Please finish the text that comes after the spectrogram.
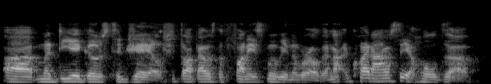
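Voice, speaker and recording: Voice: medium pitch, brisk, fairly bright tone, highs cut off. A podcast panelist in casual chat, wry, who uses many fillers and gets stuck on names.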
